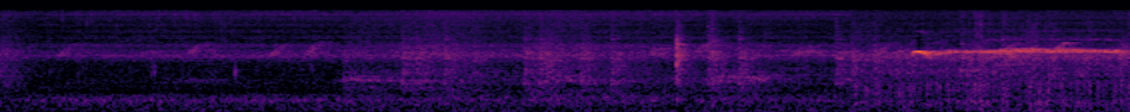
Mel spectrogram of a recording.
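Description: Quiet outdoor ambience with faint bird calls. About four and a half seconds in, a thin high whistling call starts and is held for a couple of seconds.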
